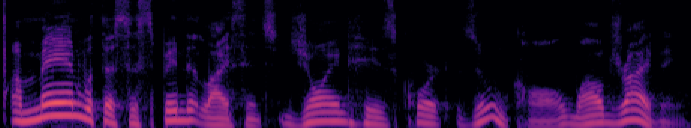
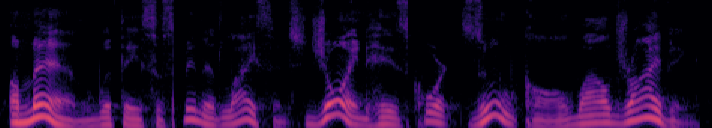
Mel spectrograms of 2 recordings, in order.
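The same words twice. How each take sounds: First: It is read in his ordinary voice. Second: It is read in a put-on newscaster voice.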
